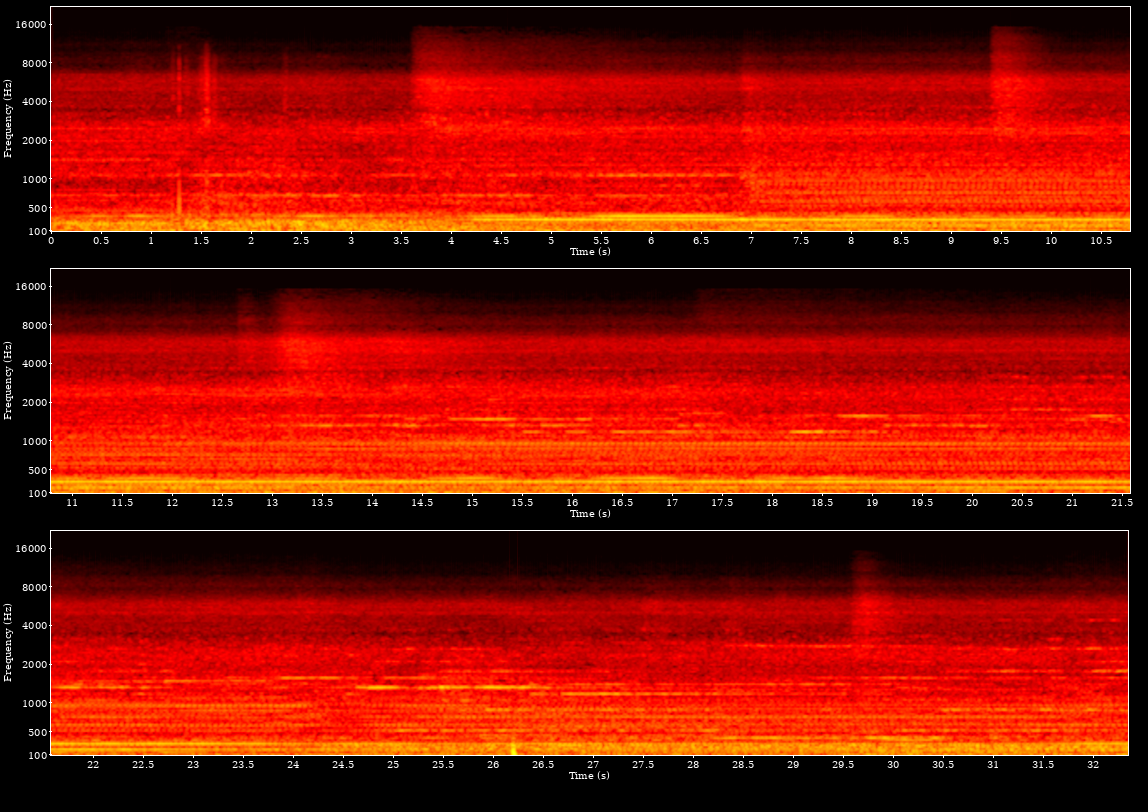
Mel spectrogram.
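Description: Automatic car wash machinery running, heard from inside the car: a steady low rumble with water spray and brushes washing over the car, and a few brief hissing surges of spray.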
